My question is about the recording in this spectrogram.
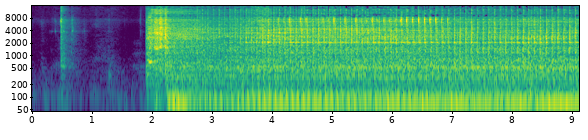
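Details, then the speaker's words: Honda XR150 that ran without oil and now smokes: steady hollow knock about three times a second under the idle, piston skirt slapping as rings and piston are likely worn. "el ruido está golpeándose el pistón Ahí vamos a mover con este nosotros y se va a escuchar acá Ese es el faldeo del pistón al quedar sin aceite se habrán comido Los Aros y también gastó el pistón"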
